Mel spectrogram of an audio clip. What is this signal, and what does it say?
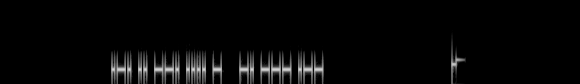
Morse code, heard as a keyed tone, about 44 wpm, 700 Hz. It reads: RIGHT NOW
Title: Sets of 2 Words 45wpm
